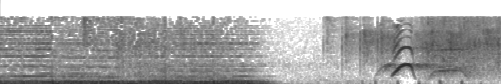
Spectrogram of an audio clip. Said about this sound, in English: So, before I say a few more things, thank you very much for giving a round of applause for that video.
